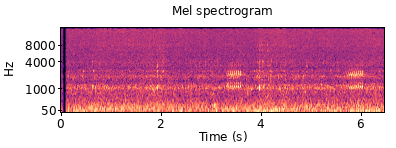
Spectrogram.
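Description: Two short frog calls, each about a third of a second long and about two and a half seconds apart, over a steady hiss.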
